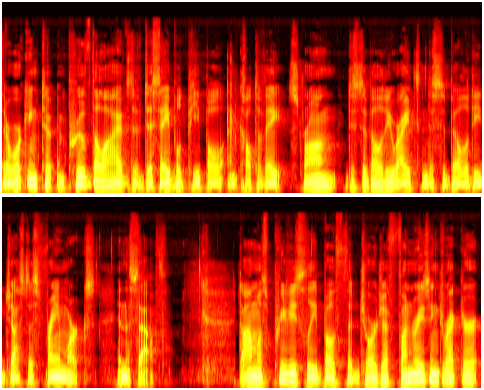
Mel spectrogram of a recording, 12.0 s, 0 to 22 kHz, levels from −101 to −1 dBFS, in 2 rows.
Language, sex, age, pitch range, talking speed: English, male, 50-69, 75-95 Hz, 145 wpm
